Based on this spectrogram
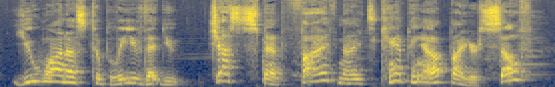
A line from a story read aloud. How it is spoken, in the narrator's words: yelled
